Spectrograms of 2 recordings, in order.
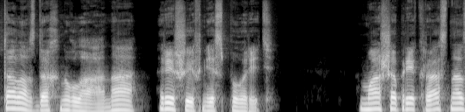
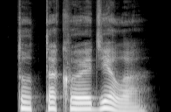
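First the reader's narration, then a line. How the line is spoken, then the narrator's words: Hesitant speech. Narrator (Russian): неуверенно произнесла Маша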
